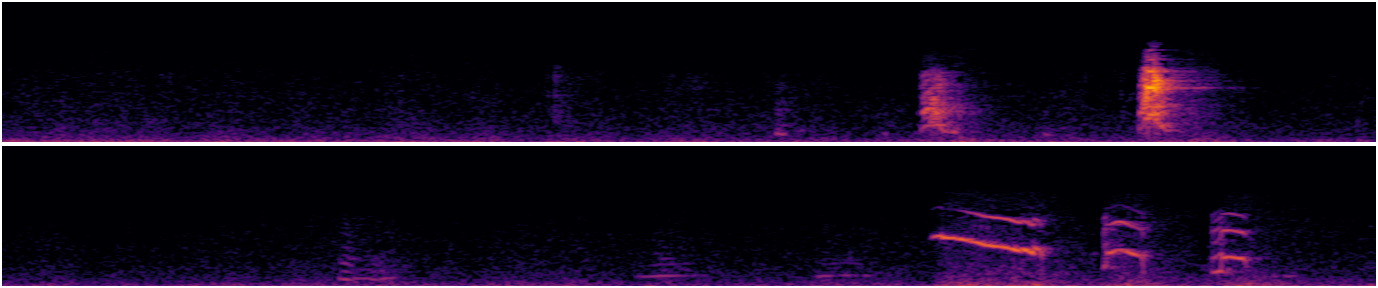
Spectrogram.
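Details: Three-week-old Old English Sheepdog puppies playing after a meal: two sharp yelps early on, scattered soft grunts, then a run of three or four high, falling whines near the end over a quiet indoor background.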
